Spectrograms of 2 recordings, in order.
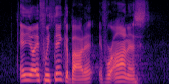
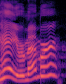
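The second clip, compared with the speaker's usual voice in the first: much higher, pleading whine; mock Adam whine; 6 semitones higher than usual. Pastor voicing Adam reminding God, high pleading whine. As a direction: needle God like a sulky kid. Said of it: "He's like".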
